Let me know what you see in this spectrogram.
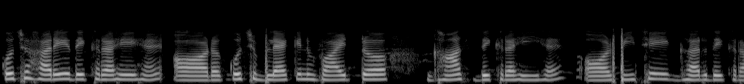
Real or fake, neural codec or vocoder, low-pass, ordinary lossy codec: real; none; 5.4 kHz; AAC, 48 kbps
